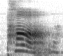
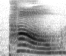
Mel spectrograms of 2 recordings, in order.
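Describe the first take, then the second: First: "palm" said PAHM; silent L. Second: "palm" slow, with a heavy L; wrong, L pronounced. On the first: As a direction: model "palm" without any L. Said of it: "o L não é pronunciado". ("palm" com L mudo, PAAM) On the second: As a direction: drag out the L in "palm" to show the error. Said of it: "A gente não tem um L aí". ("palm" devagar, com L errado) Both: Shown as a demonstration.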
